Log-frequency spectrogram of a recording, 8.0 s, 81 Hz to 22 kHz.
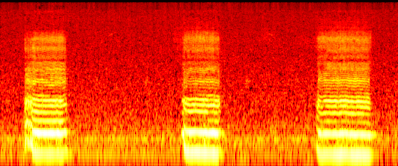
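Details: Snoring during sleep while dreaming and twitching: three loud, buzzing, tonal snores about three seconds apart, roughly 20 a minute.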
